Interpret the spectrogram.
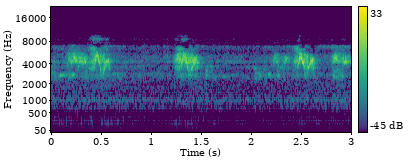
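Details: Evening at the Decorah bald eagle nest, 18 May 2012, while the birds play tug of war: short, high squeaky chirp bursts, four groups separated by brief silences.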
